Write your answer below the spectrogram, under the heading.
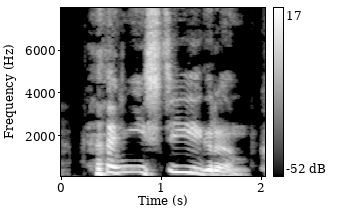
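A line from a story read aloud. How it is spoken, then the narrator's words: Short laugh. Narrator (Russian): хохотнул Атиан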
